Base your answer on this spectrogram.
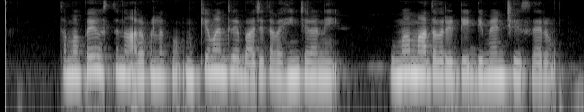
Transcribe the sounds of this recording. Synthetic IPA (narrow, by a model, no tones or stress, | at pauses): t̪ɐmɐpɐjʋɐst̪unːɐa̰ːɾɔːpɐnɐlɐkumukʰjɐmɐnt̪ɾiɐbaːd͡ʒ̪ʱjɐt̪ɐʋɐɦiɲt͡ʃɐlɐnːi | umaːmaːd̪ɐʋɐɾeɖːiɖimaːɳɖ̚t͡ʃɛːsaːɾu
